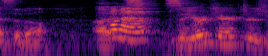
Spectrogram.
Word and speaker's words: Sibel: So it's pronounced Sibel. Yes. Hi, Sibel.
